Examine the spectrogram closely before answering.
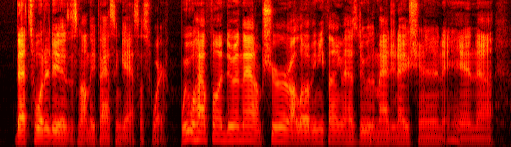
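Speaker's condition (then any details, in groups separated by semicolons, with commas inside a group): No condition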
